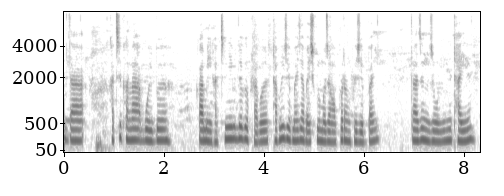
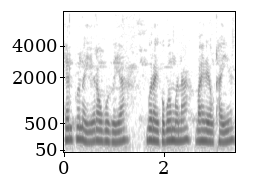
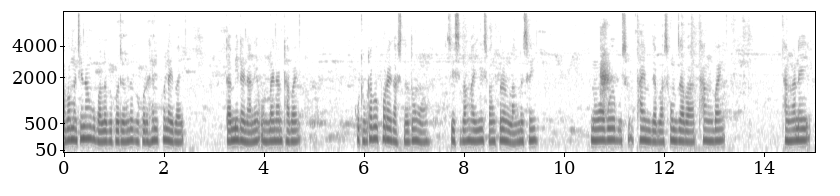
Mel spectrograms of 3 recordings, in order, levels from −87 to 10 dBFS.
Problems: low volume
